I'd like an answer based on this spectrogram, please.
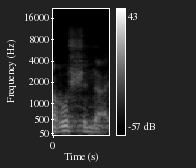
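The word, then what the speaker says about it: رشدا: Kalau kita mah rusyda ya, ada yang membacanya rasyada juga ya.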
